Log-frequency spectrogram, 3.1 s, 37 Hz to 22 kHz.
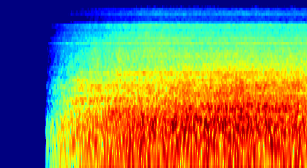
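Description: Jet aircraft engines in Ace Combat 7 rising from silence into a loud, steady broadband roar that builds over the first second and then holds constant, with no voices.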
